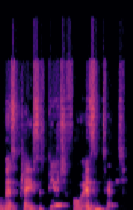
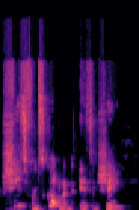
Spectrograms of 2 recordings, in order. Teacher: our intonation will go up at the end when we want to check the information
